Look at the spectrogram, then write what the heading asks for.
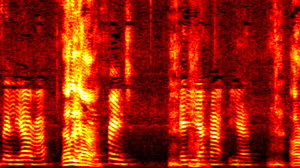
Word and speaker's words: Eliara: okay but I just like it when it's pronounced Elara in French yes all right we will talk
